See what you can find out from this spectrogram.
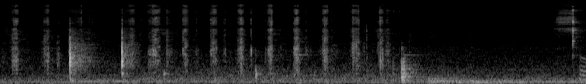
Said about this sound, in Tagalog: Basta pilitin natin na maliliit lang talaga yung hiwa ng sibuyas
